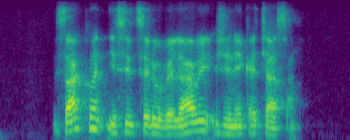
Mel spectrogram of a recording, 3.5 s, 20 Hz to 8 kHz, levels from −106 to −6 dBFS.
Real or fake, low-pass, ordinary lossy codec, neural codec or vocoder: fake; 7.2 kHz; Opus, 16 kbps; codec, 44.1 kHz, 7.8 kbps, DAC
